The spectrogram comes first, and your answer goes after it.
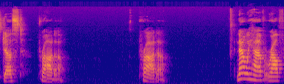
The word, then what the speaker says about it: Prada: This is another Italian brand and in Italian it's pronounced Prada. Prada. That's probably not perfect because it's a bit difficult for me to roll my Rs, but in any case, in English we don't roll the R at all.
